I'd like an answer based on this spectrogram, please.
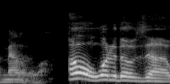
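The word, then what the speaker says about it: Malinois: It's called pronounced Malavoir.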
